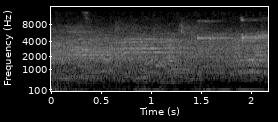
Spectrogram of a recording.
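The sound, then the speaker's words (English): A basketball is dribbled on the court during a game, giving a steady run of dull, low thuds at an even bouncing rhythm over a constant background wash. “Barnes dribbles towards the elbow.”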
